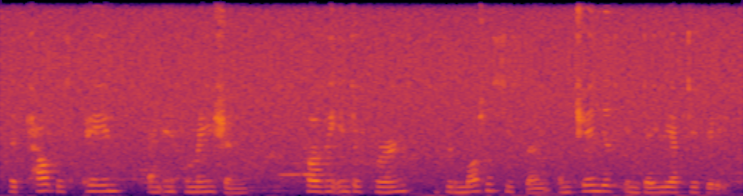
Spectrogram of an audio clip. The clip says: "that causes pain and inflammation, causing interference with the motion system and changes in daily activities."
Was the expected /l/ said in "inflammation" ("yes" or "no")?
no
